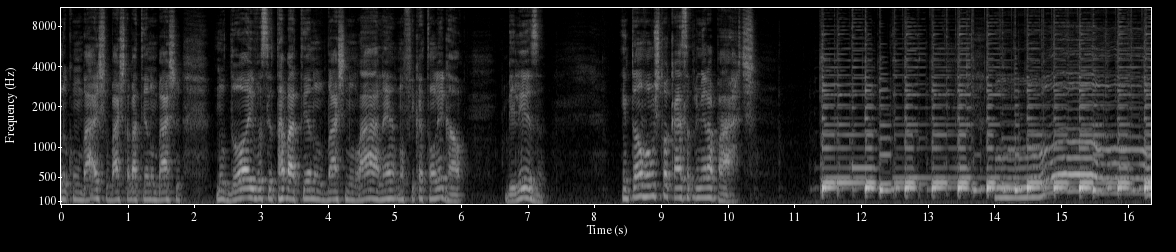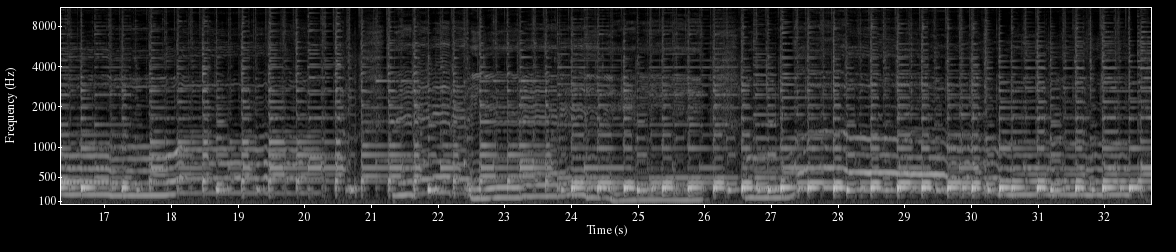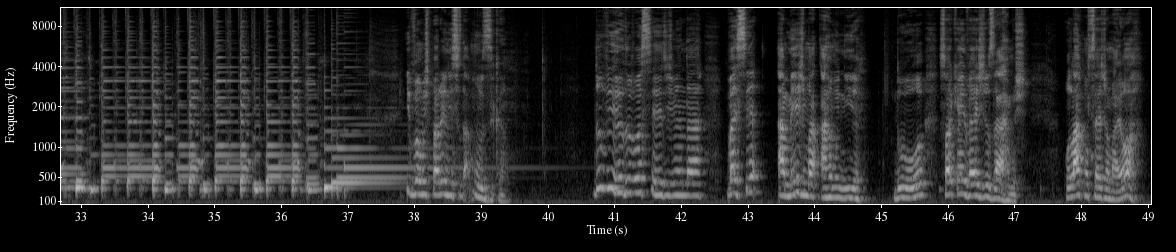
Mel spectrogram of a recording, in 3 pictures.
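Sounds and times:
cavaquinho strumming: 0:11.3 - 0:40.3
bass line: 0:13.9 - 0:33.7.

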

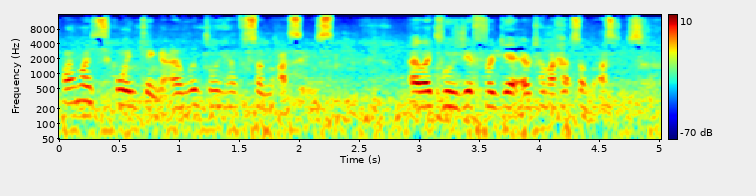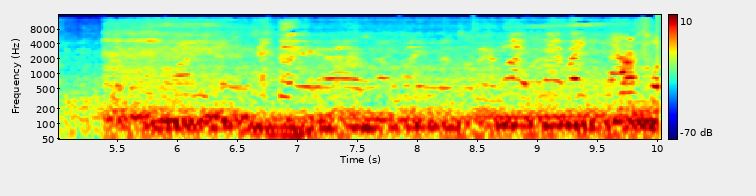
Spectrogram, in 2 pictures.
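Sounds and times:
bus engine rumbling: 0:00.0 - 0:10.0
passengers chattering: 0:00.0 - 0:10.0.

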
